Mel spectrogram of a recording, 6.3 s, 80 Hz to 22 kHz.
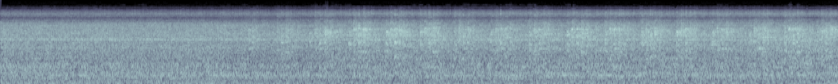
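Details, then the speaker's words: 1960 Pontiac Bonneville V8 with AFB carb, after dwell corrected: steady even idle sitting a touch high, no misses or stumble; now smooth and not overly rich, normal. "and i got it idling a little bit high but now it's nice and smooth and not overly rich"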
